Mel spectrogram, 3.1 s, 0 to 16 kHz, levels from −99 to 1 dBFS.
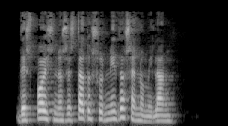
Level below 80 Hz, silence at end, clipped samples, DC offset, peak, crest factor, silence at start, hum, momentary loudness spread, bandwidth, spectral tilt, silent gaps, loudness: -74 dBFS; 0.75 s; under 0.1%; under 0.1%; -6 dBFS; 22 dB; 0.25 s; none; 5 LU; 11.5 kHz; -4 dB/octave; none; -25 LUFS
